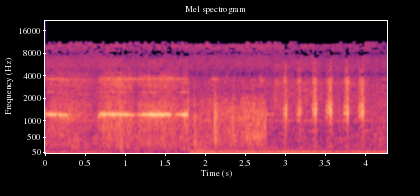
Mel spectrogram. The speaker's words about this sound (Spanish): ¡Ja, hemos pasado del cine mudo al sonoro! Sí, al año 1935 con el sonido del tren en una escena de Nobleza Baturra, la cinta de Florian Rey, y la escena en la que el baturro gritaba al tren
